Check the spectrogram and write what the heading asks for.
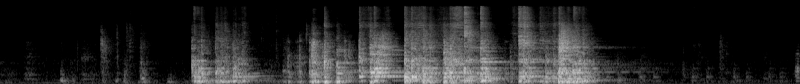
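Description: Dogs vocalizing in a run of loud calls between about two and six seconds in.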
